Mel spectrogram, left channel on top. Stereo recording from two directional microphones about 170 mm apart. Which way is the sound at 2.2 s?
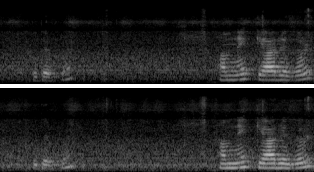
15° left (ahead or behind).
